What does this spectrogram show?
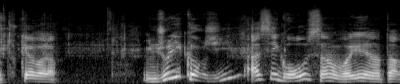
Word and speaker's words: Corgi: une petite Mercedes 180 Corgi corps alors là on peut pas le louper alors c'est Corgi c'est pas Gorgi comme beaucoup le prononce là on voit bien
